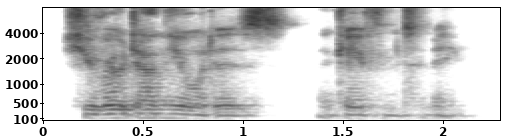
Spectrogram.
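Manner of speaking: ordinary delivery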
